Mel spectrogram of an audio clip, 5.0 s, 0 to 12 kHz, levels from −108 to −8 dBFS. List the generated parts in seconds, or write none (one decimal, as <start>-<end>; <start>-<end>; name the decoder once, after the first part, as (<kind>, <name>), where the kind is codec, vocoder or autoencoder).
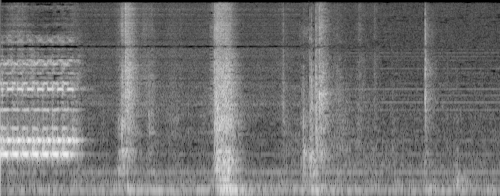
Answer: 0.0-3.0 (autoencoder, DAC-VAE)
